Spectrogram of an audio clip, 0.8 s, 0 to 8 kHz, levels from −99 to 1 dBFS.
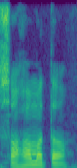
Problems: constant background noise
